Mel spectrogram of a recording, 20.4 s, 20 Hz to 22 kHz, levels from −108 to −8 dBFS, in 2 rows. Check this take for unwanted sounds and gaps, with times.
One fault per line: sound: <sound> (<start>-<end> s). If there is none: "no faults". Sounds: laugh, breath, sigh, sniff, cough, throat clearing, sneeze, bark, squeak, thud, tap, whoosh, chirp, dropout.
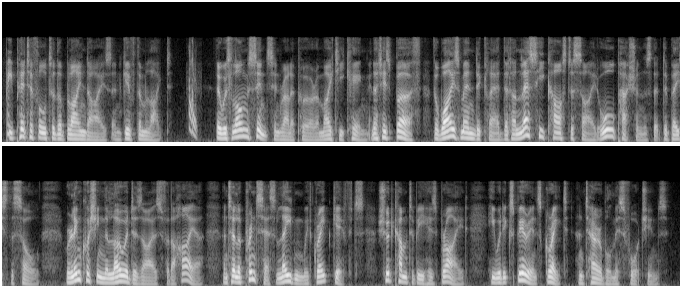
sound: chirp (2.8-2.9 s)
